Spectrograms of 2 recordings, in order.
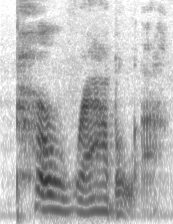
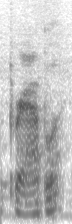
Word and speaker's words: parabola: curve is called a parabola parola not a parabola a parabola if you say Parabola you are putting the emphasis on the wrong cabable and that is not a good thing so it is a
